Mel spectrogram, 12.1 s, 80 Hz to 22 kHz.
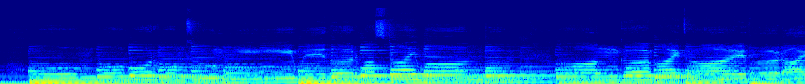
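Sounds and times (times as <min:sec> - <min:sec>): man singing with vibrato: 0:00.0 - 0:12.0.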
